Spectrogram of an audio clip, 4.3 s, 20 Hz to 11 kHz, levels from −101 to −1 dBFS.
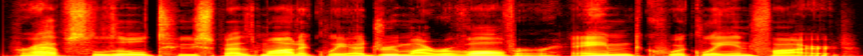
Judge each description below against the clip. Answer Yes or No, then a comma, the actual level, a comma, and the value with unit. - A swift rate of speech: No, average, 180 wpm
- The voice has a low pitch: Yes, low, 115 Hz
